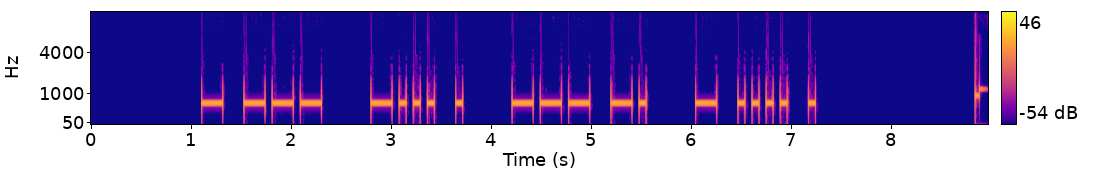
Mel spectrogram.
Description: Morse code, heard as a keyed tone, about 17 wpm, 700 Hz. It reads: TO BE ON THE
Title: Sets of 4 Words 17wpm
